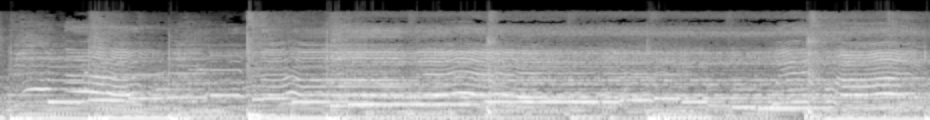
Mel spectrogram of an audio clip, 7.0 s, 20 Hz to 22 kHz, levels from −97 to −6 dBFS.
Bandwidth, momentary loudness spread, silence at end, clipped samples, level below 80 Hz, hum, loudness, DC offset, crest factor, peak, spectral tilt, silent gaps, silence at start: 16.5 kHz; 4 LU; 0 s; 0.3%; -14 dBFS; none; -10 LUFS; under 0.1%; 10 dB; 0 dBFS; -4.5 dB/octave; none; 0 s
